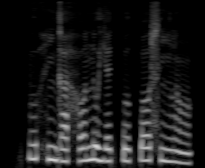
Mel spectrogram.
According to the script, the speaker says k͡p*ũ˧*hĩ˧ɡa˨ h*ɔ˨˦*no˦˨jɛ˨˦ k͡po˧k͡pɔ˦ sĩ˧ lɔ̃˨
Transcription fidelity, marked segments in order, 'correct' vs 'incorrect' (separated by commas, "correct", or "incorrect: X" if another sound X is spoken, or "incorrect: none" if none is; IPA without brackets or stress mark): incorrect: u˧, correct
